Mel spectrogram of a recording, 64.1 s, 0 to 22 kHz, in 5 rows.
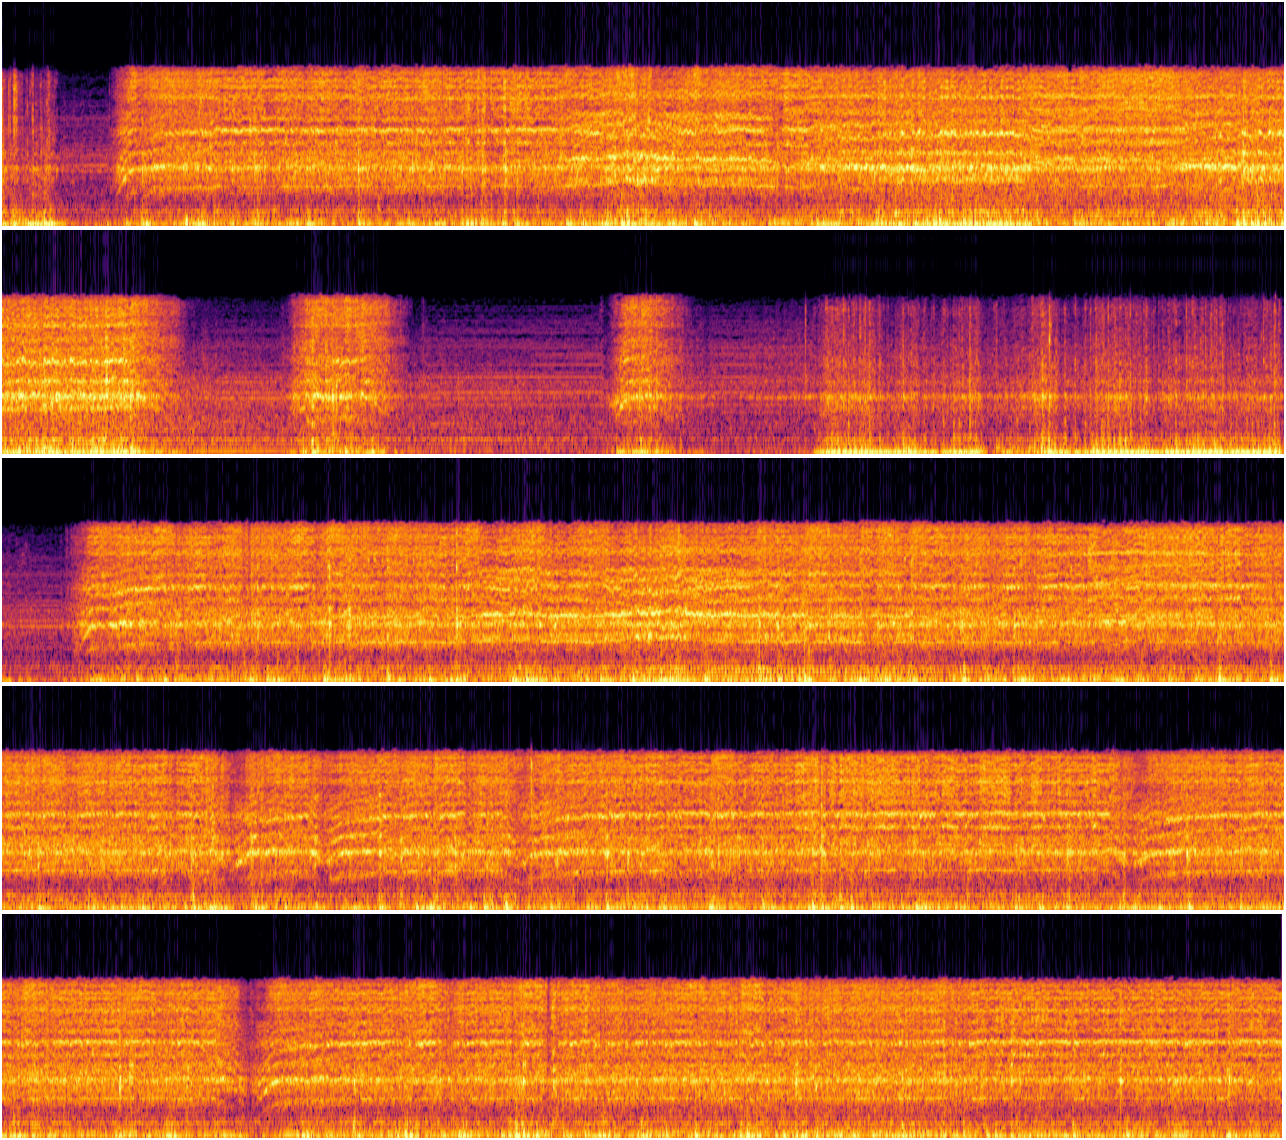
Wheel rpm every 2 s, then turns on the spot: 70, 160, 160, 160, 160, 160, 150, 30, 20, 20, 10, 30, 20, 120, 160, 160, 160, 160, 160, 160, 140, 140, 150, 160, 150, 150, 140, 150, 160, 160, 160, 160.
20-26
